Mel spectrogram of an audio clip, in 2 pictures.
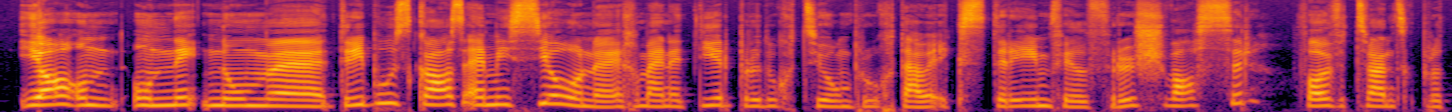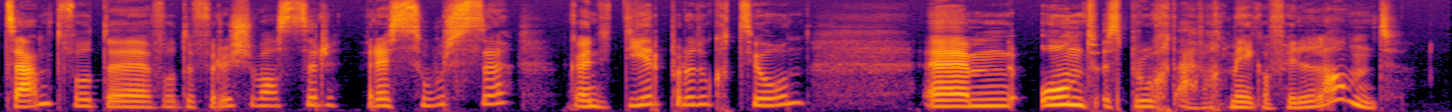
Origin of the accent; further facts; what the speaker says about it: Switzerland; bei uns in der Schweiz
